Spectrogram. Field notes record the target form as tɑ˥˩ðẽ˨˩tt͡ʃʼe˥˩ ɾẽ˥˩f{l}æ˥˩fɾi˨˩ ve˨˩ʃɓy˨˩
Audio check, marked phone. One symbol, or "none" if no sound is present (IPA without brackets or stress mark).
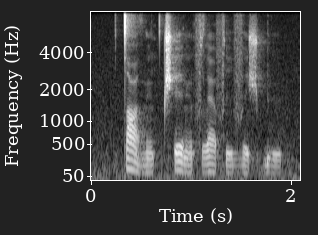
l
